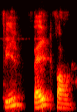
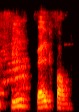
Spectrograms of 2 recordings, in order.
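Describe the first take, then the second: First: Said in the usual way. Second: Drawn out, word by word, slow; slow dictation, each word stretched; slow recitation. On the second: Shown as a demonstration. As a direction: spell out फील, felt, found slowly for students to copy. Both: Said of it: "पहला point again क्या करना है".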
